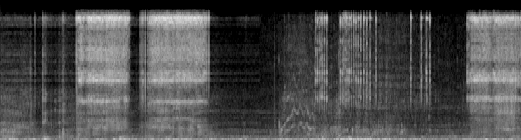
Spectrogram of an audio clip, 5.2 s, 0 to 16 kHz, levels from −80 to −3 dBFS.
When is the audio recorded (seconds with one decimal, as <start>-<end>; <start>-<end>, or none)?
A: 2.6-4.7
